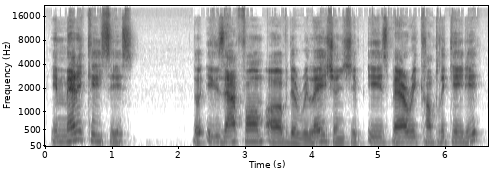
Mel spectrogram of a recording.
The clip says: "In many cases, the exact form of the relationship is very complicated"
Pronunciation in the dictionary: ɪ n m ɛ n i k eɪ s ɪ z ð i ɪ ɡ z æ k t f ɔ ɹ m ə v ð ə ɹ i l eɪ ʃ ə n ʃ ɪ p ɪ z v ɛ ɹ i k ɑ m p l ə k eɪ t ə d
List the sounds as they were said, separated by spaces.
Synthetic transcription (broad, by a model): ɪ n m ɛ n i k eɪ s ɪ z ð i ɪ ɡ z æ k t f ɔ ɹ m ə v ð ə ɹ i l eɪ ʃ ə n ʃ ɪ p ɪ z v ɛ ɹ i k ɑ m p l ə k eɪ t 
